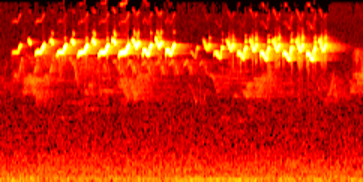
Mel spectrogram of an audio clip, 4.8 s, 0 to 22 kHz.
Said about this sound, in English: The black and white warbler has a distinctive song, though it's so high-pitched that it's often above the hearing range of some people. It's a simple, unhurried series of about 6 to 8 couplets, often transcribed as weesy, weesy, weesy, weesy.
